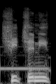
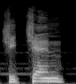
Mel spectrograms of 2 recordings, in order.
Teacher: the name is Chichen accented on the second syllable · Most people say Chichen Itza, with the accents on the first syllable of both words. The name is Chichen Itza, accented on the second syllable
